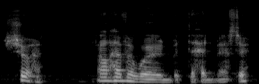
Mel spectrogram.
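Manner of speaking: put-on an older woman seeing through his excuse; knowing old lady. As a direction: tease him gently, then offer help. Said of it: "She says".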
